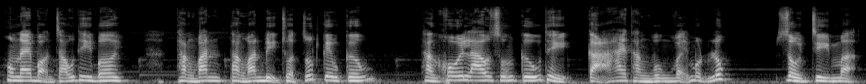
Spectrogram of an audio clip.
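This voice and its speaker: A man's voice: on the high side, moderate pace, faint music behind, pitched above the performer's own voice, close to an everyday voice. A man voicing a frightened village boy who stammers in panic while reporting an accident.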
